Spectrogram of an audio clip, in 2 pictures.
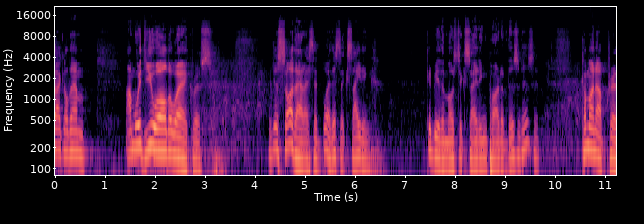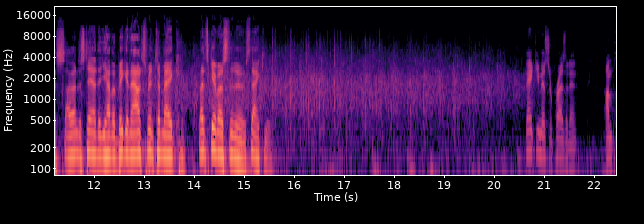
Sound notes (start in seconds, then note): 3.0 laughter; 10.1 laughter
